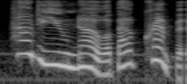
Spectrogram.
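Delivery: very high, surprised, caught off guard. Reading a story aloud to a listener: surprised voice. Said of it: "asked Cherry in a surprised voice".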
